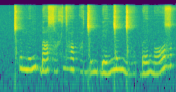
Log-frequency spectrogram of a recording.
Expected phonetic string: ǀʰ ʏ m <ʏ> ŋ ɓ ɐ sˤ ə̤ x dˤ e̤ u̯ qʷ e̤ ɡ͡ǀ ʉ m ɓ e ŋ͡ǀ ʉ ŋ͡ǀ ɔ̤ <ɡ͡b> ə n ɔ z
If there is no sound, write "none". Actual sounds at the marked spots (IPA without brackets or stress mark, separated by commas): ʏ, ɓ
